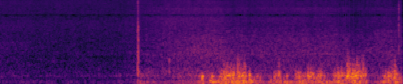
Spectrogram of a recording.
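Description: Faint hiss, then a click about a second and a half in. After it, loud, gusty wind buffeting the microphone, rising and falling in irregular gusts.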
